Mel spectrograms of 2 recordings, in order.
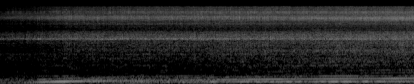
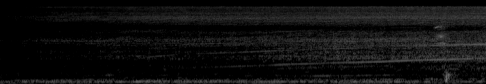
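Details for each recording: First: Atlas/Kato GP30 N-scale locomotive mechanism (mid-1990s), tested on its own: tiny motor spins up with a rough growl under a thin high whine, pitch climbing with speed, a noisy mechanism. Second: N scale model locomotive mechanism (LifeLike GP20) run on the bench at about 12 volts: soft hum with a faint, slowly rising whine, smooth and quiet.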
